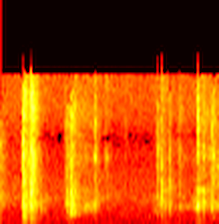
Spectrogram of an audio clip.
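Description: A few short, sharp crinkles and clicks of a mascara box's plastic wrap and cardboard being handled and pulled open, with quiet gaps between.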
